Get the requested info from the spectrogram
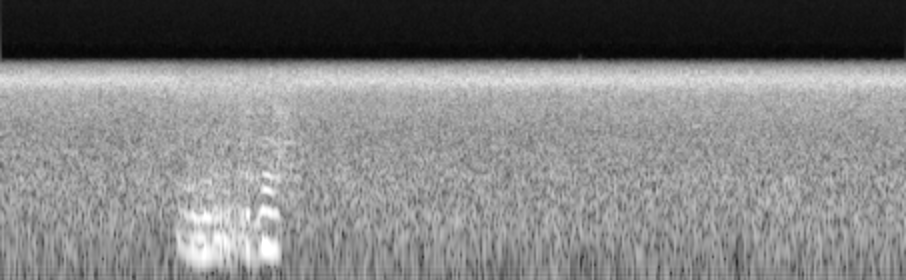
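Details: Asleep, the Dachshund Gigolo produces a single gravelly, low-pitched snore of roughly one second, then only steady faint hiss for the rest.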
